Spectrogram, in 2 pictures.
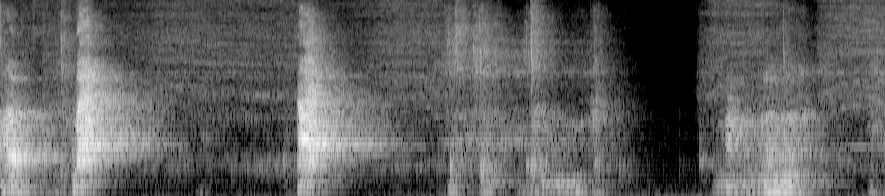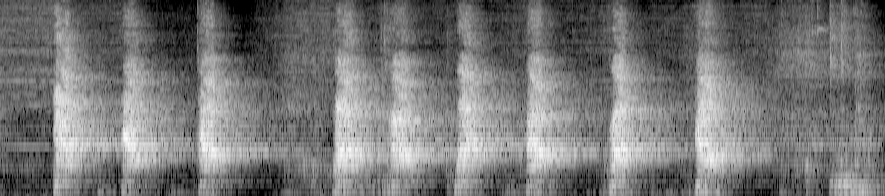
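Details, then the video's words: Barking from Max the Boston Terrier as he confronts a snake, scattered sharp barks early, then a steady volley of loud barks about twice per second. "BOSTON TERRIER MAX Vs SNAKE ~ There can only be one boss"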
